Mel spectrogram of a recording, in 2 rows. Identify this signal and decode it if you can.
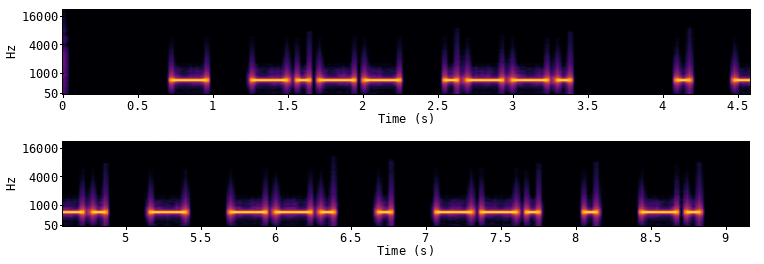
Morse code, heard as a keyed tone, about 16 wpm, spaced as for 14 wpm, 680 Hz. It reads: TYP ENTGEGEN
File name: Morsekurs / Witze / Witz 29. Juni 2021, 70 F80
